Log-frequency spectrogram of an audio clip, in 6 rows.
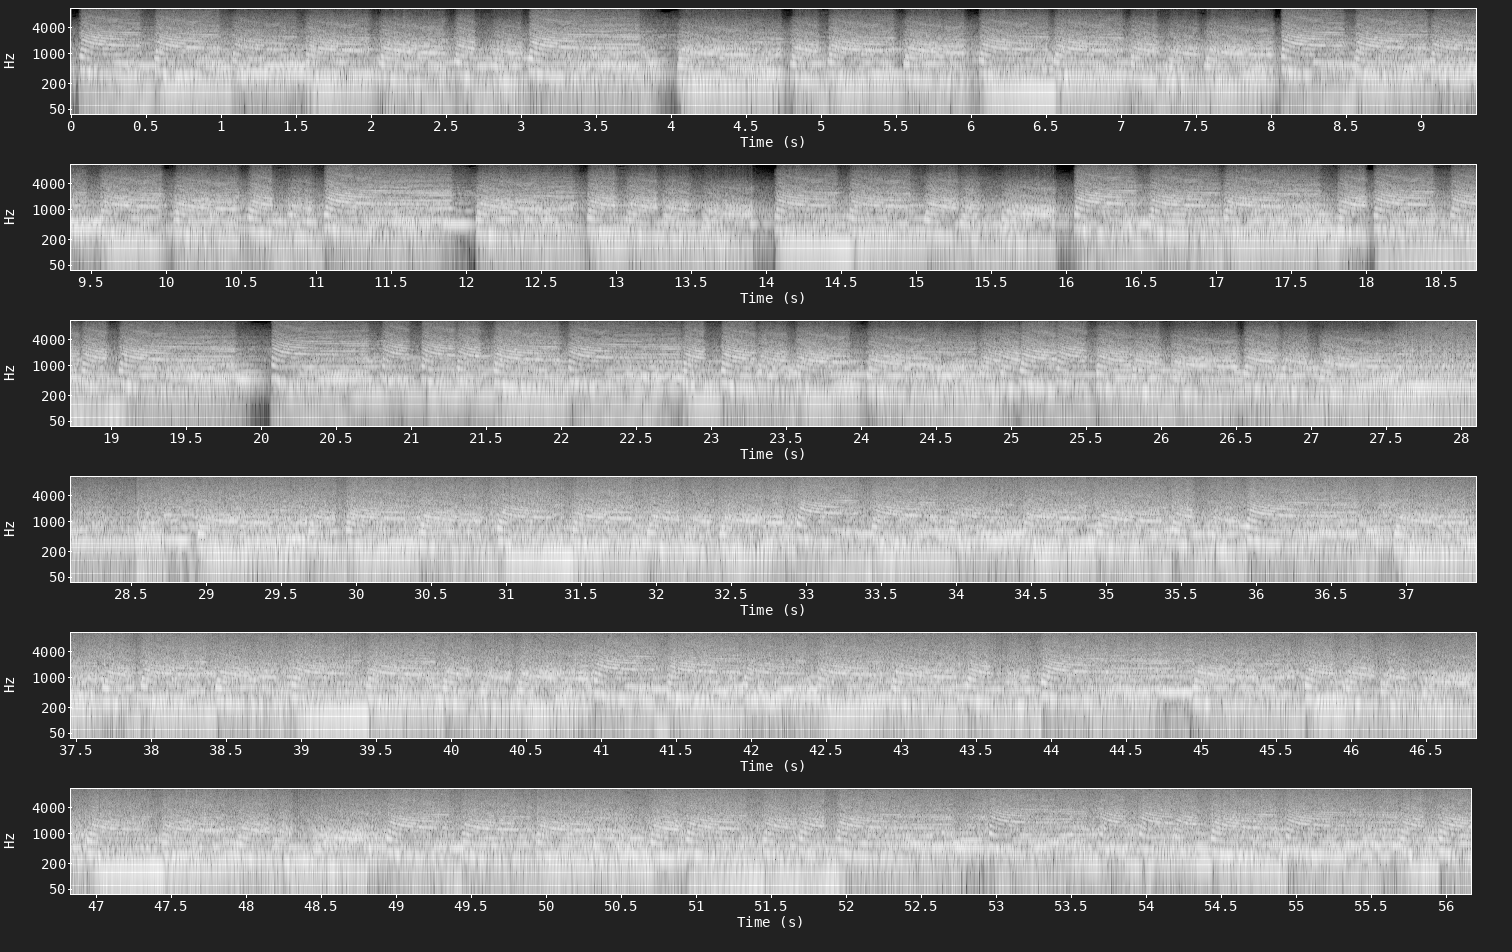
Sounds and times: Air horn, truck horn: 0.0 - 56.1
Music: 0.0 - 56.1.

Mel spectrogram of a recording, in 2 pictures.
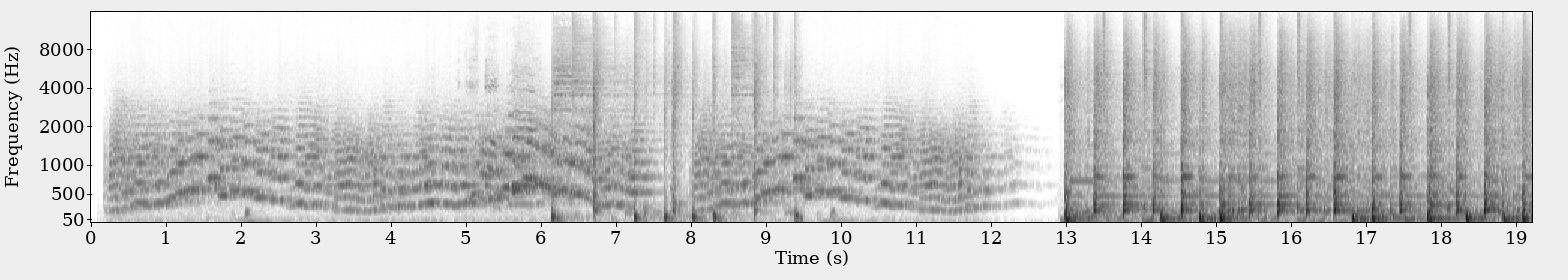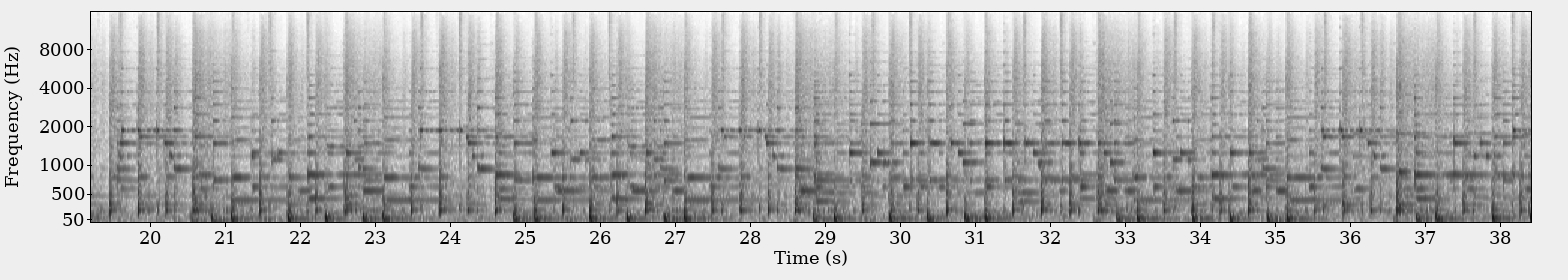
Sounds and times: French horn: 0.2 - 12.6
Speech: 4.8 - 7.2.

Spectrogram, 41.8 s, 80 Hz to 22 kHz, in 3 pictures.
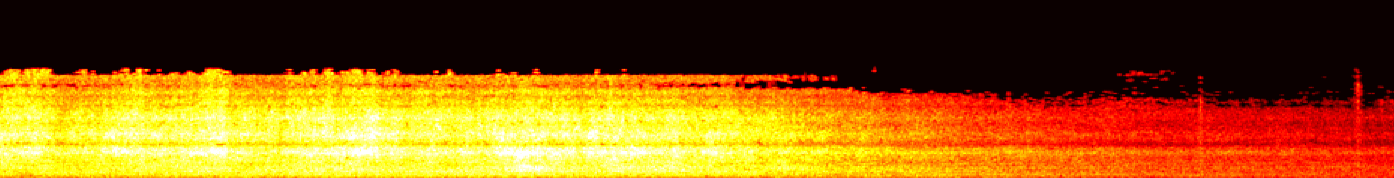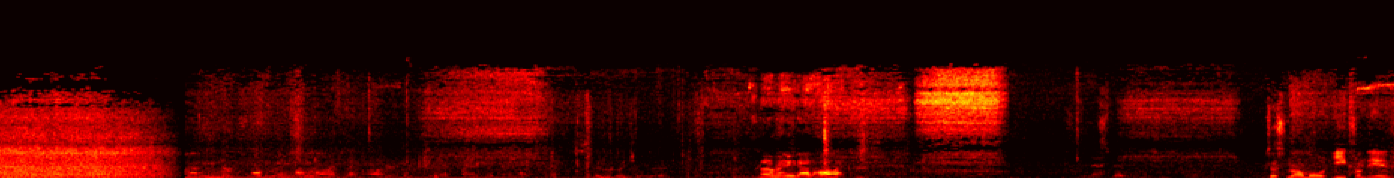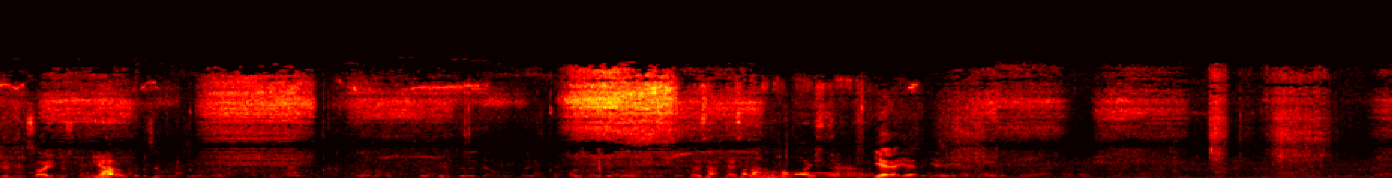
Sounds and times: Fire: 0.0 - 41.8
Speech: 15.8 - 40.0.

